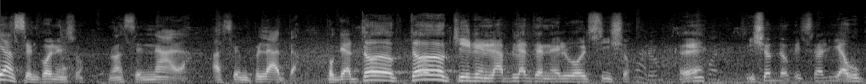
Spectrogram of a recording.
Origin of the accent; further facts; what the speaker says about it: Buenos Aires, Argentina; De acá, un par de cuadras. Yo soy de, ya no es más Constitución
